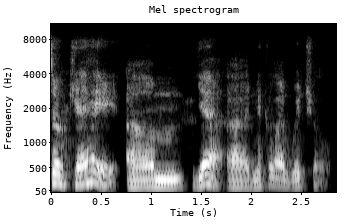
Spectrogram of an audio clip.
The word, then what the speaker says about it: Witschl: um yeah uh nikolai witchell it's um a bit of an odd last name because it doesn't have enough vowels for the number of syllables that it should have yeah but i like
